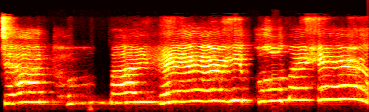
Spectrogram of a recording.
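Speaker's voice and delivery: high, loud, drawn-out mock wail; hammed-up sobbing kid voice, slow and high; dramatic sobbing. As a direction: imitate a child wailing her complaint. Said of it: "like, real dramatic and sobbing".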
